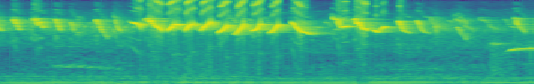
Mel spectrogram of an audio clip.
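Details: Oriental white-eye singing open-beaked, as a Dakbal, Pacitan and Muria contest: strings of fast, piercing chirps that swell into a loud zigzag warble, with a continuous low hum beneath.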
